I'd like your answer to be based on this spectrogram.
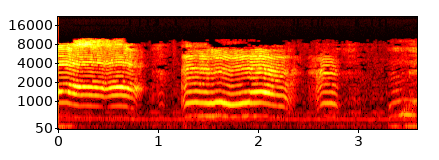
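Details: Infant crying while being burped and held: rhythmic, high-pitched repeated wails with short breaths between them; an ordinary infant cry.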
